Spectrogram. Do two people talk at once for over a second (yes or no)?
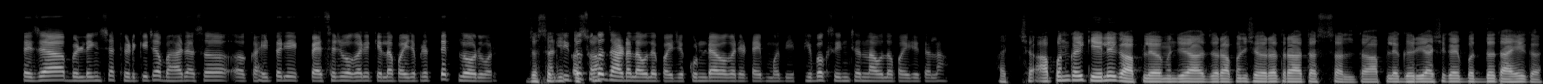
no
